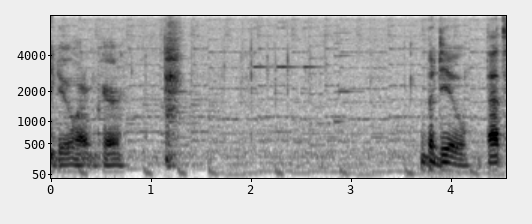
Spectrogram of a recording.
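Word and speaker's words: Budew: i'm calling him b do i don't care badou that's how it's said badou that's what i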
